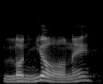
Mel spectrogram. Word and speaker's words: Lognoné: And to my left-hand side, the first person is Ida Luca, and she told me to pronounce her name as Lognoné, although she is Polish-French.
